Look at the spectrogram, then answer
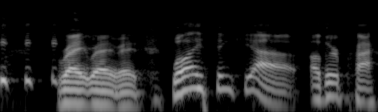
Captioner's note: laughing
